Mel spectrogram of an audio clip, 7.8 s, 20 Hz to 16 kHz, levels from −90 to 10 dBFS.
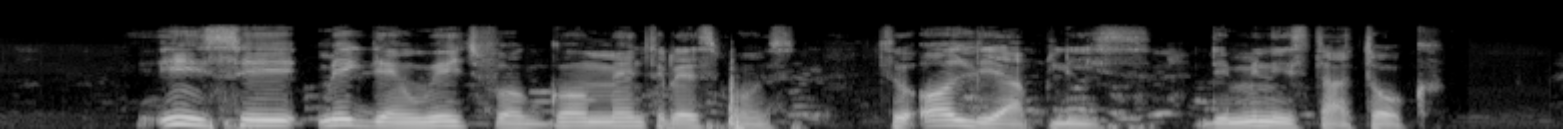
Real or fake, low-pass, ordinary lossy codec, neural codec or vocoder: real; 7.2 kHz; none; none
